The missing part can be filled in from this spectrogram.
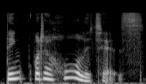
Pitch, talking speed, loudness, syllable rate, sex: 250 Hz, 245 wpm, -18 LUFS, 4.5 syllables/s, female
